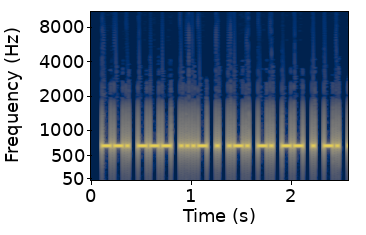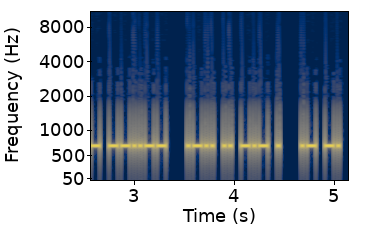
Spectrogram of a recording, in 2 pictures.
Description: Morse code, heard as a keyed tone, about 40 wpm, 700 Hz. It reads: GOVERNMENT, LIKE AN
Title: Sentences from Top 1400 Words 40wpm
